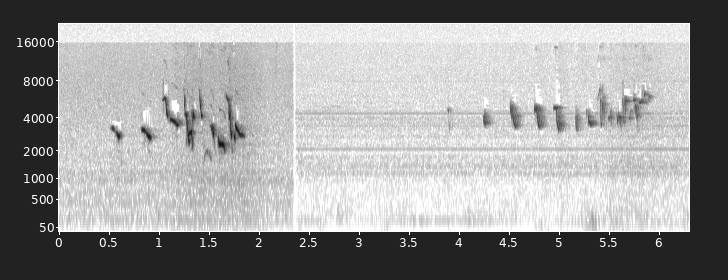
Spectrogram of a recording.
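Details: Meadowlark singing in Yellowstone in spring 2020 amid falling snow: two clear, high whistled notes, then a fast, tumbling warble, followed a few seconds later by a softer, quicker series of high notes.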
